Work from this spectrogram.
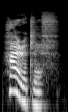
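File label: "hieroglyph", English, British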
